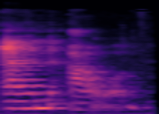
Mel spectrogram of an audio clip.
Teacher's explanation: The H in hour is silent, and instead hour actually begins with the sound ow. And that's a vowel sound. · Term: silent H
